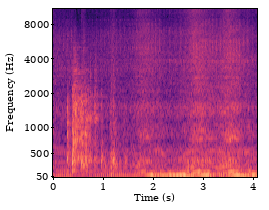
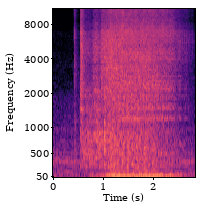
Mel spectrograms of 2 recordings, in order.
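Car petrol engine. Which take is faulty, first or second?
second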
